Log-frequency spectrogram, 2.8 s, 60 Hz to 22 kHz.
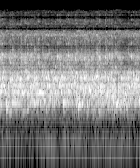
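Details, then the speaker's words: Water tank full overflow alarm (A88 chip IC board): loud continuous warbling siren with a Hindi/English voice announcing the tank is full and asking to switch off the pump motor. "सावधान, पानी की टंकी भर गई है। कृपया motor बंद कीजिए। Attention please, water tank is full. Please switch off the motor."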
